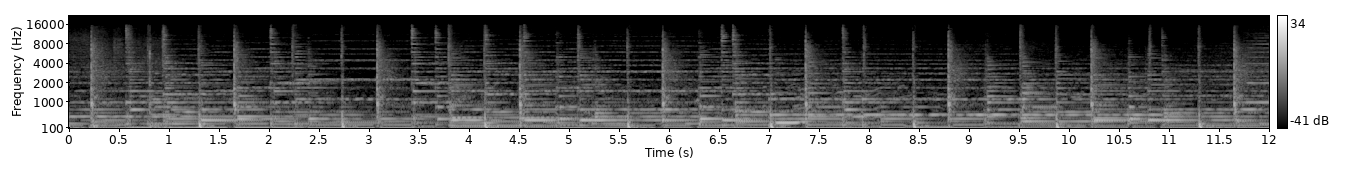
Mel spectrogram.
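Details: Soft instrumental music plays throughout, with plucked, piano-like notes over a deep sustained bass.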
